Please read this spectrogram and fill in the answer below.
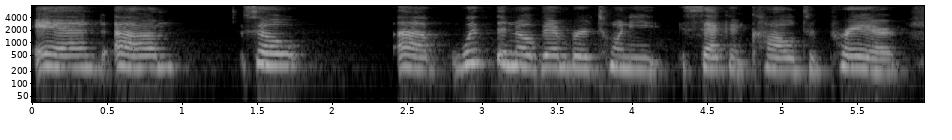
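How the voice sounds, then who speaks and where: A woman's high, bright, sharp voice with fairly even intonation at a very slow pace. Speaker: talk show host and pastor. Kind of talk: casual chat. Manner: halting.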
